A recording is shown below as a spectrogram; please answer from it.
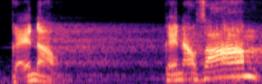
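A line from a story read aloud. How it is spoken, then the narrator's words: Frowning roar. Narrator (Vietnamese): Hắn cau mày gầm lên một tiếng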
